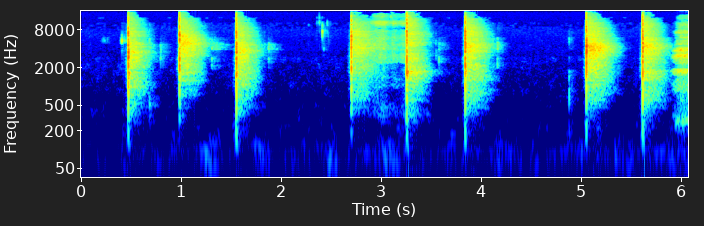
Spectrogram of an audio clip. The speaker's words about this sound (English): Oh, you can't? Yeah. We heard the first three. What if I clap? Yeah. Yeah, you can clap.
